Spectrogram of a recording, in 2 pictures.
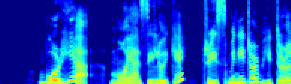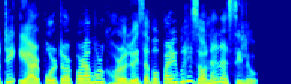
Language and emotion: Assamese, surprised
